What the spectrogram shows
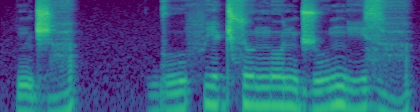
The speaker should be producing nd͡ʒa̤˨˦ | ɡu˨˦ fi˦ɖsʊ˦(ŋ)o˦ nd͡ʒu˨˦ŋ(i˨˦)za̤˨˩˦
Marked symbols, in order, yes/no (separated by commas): yes, yes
